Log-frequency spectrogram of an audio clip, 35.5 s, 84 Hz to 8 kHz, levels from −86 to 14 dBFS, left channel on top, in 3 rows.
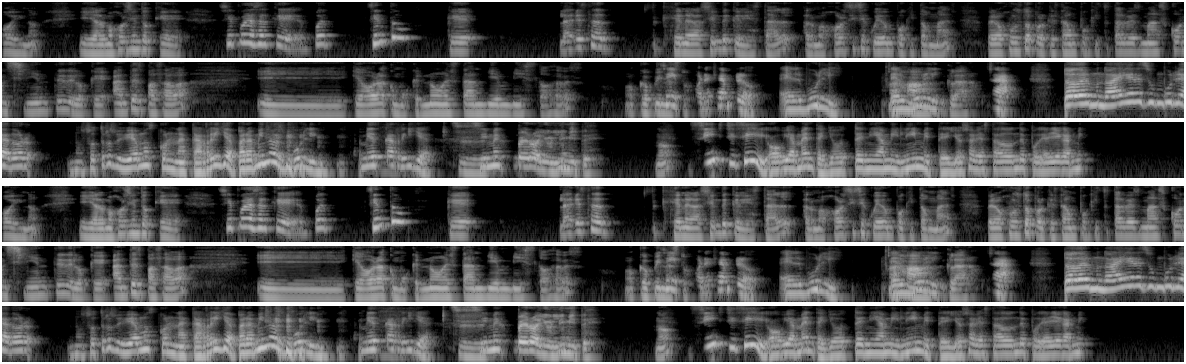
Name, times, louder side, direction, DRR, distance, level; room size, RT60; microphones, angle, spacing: voice 1, 0.0-1.8 2.2-3.3 3.7-4.1 4.4-4.7 5.6-6.1 6.6-17.6 18.0-18.7 20.6-21.5 26.4-26.9 28.1-28.5 28.8-29.6 30.2-30.4, right 3 dB, 55° right, 0.5 m, -27 dB
voice 2, 18.4-19.3 19.6-20.2 20.7-21.2 21.7-21.9 22.1-23.9 24.3-26.9 27.2-27.9 28.4-28.7 29.2-29.3 30.6-34.4, left 1 dB, 10° left, 0.5 m, -21 dB
3.8 x 2.6 x 2.9 m
head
